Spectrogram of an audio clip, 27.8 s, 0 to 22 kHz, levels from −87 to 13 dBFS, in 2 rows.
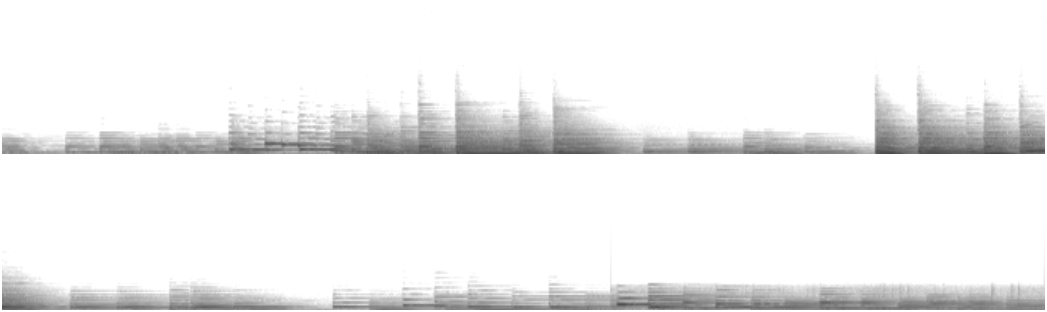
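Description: At 22.03 s the music abruptly turns dull and boxy and stays that way to the end, most likely because the input switched to a poorer device partway through the recording. From that point nothing is heard above about 3.8 kHz, the overall level shifts by roughly 5 dB, and a new noise floor appears about 30 dB below the music. The change happens with no silence at the switch, so the loss of top end is instant.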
